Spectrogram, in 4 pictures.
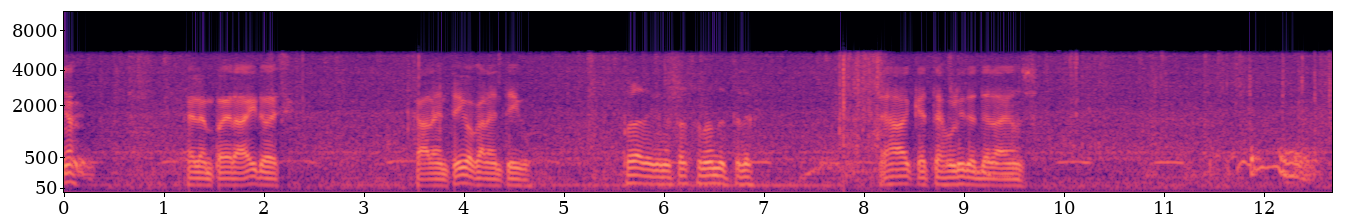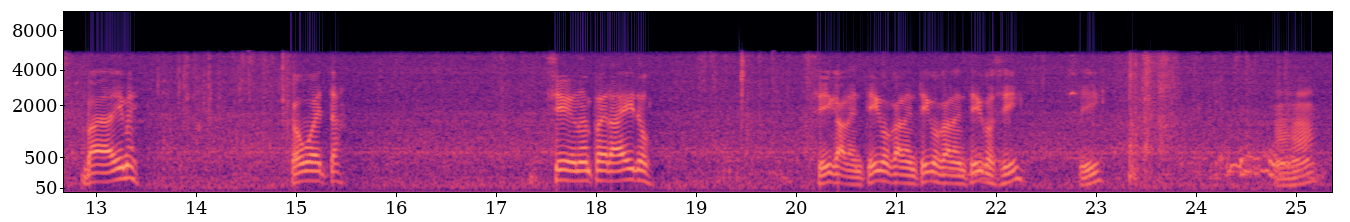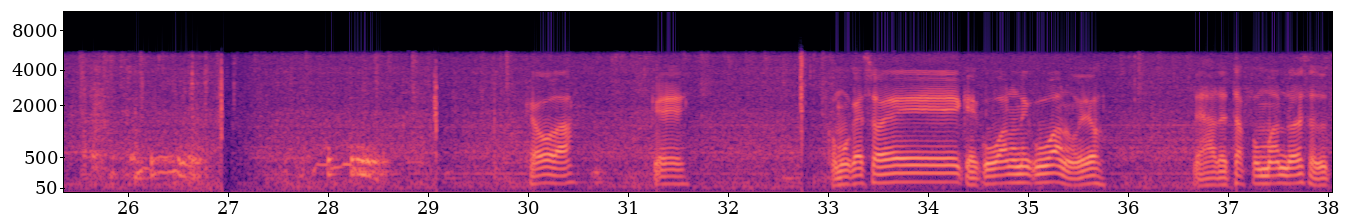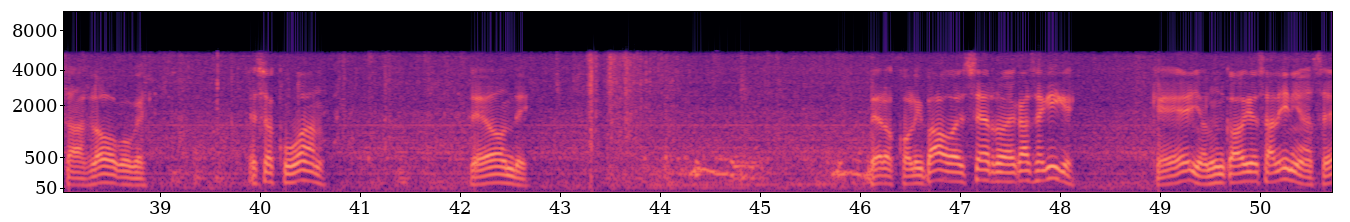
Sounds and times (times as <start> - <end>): Speech: 1.2 - 2.3, 3.5 - 4.7, 5.6 - 7.0, 8.1 - 9.8, 12.9 - 13.5, 14.9 - 15.5, 17.5 - 18.6, 20.2 - 23.1, 24.8 - 25.3, 30.0 - 30.6, 31.2 - 31.6, 33.0 - 35.8, 36.6 - 38.9, 39.9 - 40.7, 42.1 - 42.7, 46.1 - 48.2, 48.9 - 50.7
Pigeon, dove: 9.9 - 12.8, 23.4 - 26.9, 27.5 - 29.0, 43.2 - 46.2.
